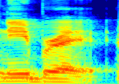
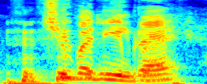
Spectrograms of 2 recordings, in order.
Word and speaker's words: Chupanibre: Chupanibre. – Chupanibre.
